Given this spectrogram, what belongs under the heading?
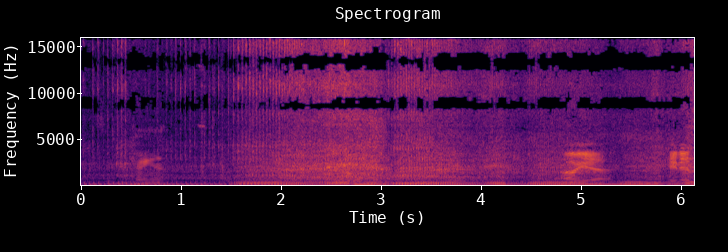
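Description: A motorbike revs hard with a throaty mid-pitched engine that rises and falls, as if spinning its tires, close by and loud, with people talking over it throughout.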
